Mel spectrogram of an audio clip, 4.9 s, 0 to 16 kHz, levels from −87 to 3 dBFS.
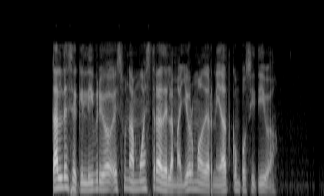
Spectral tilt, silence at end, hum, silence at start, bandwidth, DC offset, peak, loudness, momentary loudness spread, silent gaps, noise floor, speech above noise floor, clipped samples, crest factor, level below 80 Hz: -5.5 dB/octave; 0.75 s; none; 0.8 s; 7.2 kHz; under 0.1%; -4 dBFS; -26 LUFS; 13 LU; none; -70 dBFS; 45 dB; under 0.1%; 24 dB; -66 dBFS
